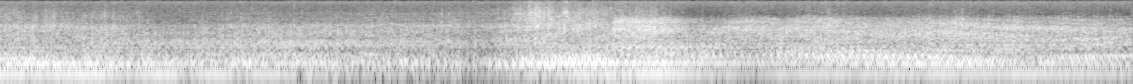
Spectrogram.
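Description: Fleet Air Arm bomber aircraft flying off, a steady loud drone of propeller engines filling the whole stretch, swelling slightly midway as they pass close, with no talk.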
